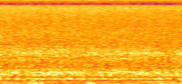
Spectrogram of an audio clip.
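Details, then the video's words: Swarm of honey bees in a box, gentle and handled without a suit; a steady, even low drone of many wingbeats fills the whole stretch with no other sounds. "Bee SWARM!"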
